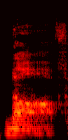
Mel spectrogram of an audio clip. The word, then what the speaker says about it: Knopf: and burnt and Brent Brent Knopf I believe is he pronounces last night like Mark Knopfler dire straits Britain off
